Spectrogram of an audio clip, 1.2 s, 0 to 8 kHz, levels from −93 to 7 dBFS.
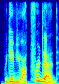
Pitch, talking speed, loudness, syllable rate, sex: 235 Hz, 305 wpm, -18 LUFS, 5.9 syllables/s, female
